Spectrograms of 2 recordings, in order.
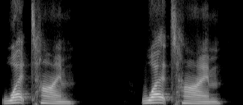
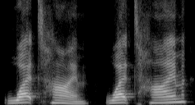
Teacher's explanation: you can remove the pause between them by dropping the T on the first sound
